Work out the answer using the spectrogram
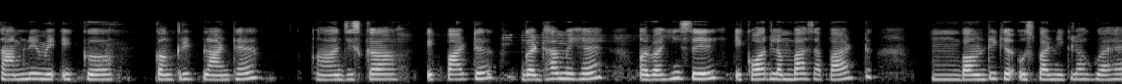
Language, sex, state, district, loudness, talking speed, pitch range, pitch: Hindi, female, Jharkhand, Garhwa, -17 LUFS, 145 wpm, 230-260 Hz, 240 Hz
